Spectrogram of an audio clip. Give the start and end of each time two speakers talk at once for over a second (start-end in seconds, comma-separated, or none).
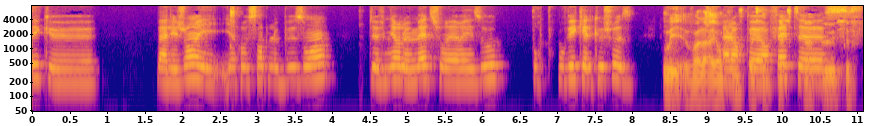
9.2-10.6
